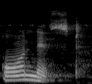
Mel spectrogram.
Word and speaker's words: honest: HONEST. It is read as honest. Okay, honest. ठीक है. H is silent.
